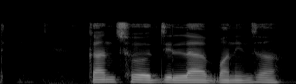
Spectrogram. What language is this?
Nepali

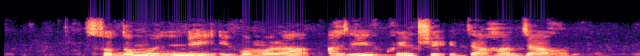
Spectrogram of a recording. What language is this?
Kinyarwanda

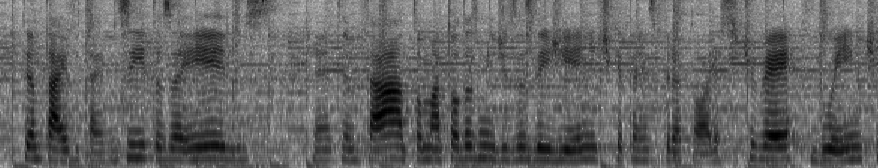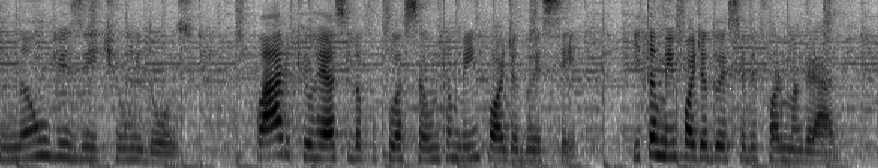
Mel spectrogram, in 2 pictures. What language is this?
Portuguese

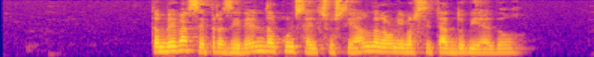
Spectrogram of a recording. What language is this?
Catalan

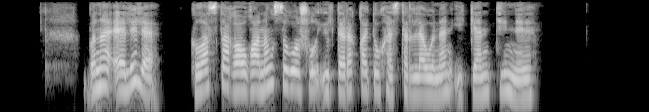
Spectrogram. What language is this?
Bashkir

